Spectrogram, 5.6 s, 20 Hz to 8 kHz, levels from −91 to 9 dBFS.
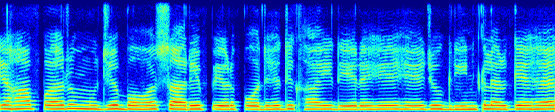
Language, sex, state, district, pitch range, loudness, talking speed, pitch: Hindi, female, Chhattisgarh, Raipur, 240-255 Hz, -13 LUFS, 170 wpm, 245 Hz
